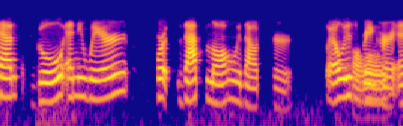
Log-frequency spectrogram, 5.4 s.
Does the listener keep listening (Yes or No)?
Yes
